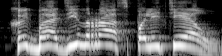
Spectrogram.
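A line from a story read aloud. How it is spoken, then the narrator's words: Wife shouting. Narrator (Russian): закричала жена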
